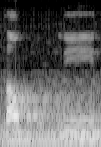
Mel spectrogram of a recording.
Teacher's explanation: Do bukan huruf qalqalah, tetapi membunyikan huruf do itu seperti qalqalah. Jadi membacanya macam qalqalah.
